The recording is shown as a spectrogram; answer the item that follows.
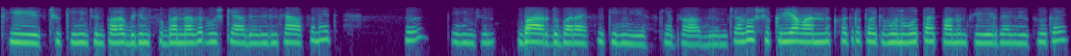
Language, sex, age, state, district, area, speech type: Kashmiri, female, 30-45, Jammu and Kashmir, Shopian, rural, conversation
